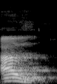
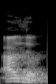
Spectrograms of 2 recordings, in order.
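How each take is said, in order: First: The z ends cleanly with no vowel after it. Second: The z is followed by an added vowel sound. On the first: The speaker calls it right. "itu kan tidak ada pantulan, dan itu yang benar" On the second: The speaker calls it wrong. "Yang salah itu azu azu azu"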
